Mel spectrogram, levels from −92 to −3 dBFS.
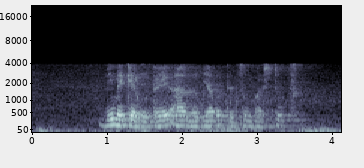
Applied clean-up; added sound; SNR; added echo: none; Engine / Car; 14 dB; reverberation time 0.9 s.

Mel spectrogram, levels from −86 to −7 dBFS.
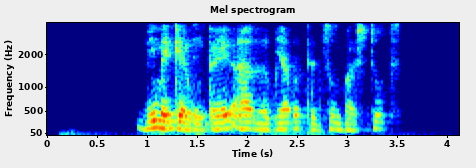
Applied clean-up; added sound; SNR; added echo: neural mask model DeepFilterNet 3.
